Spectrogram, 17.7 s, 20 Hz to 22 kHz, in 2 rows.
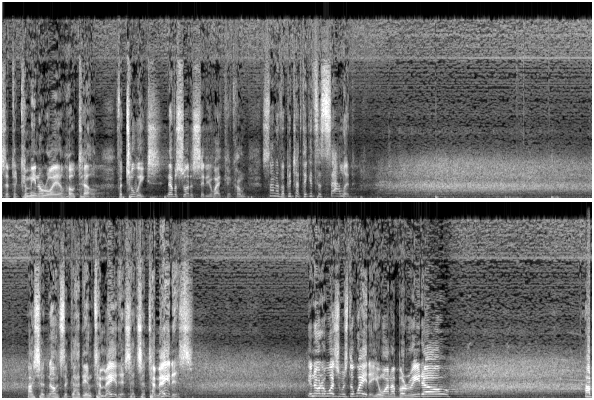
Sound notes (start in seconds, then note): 6.3 audience laughing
